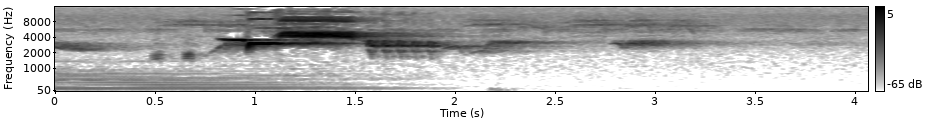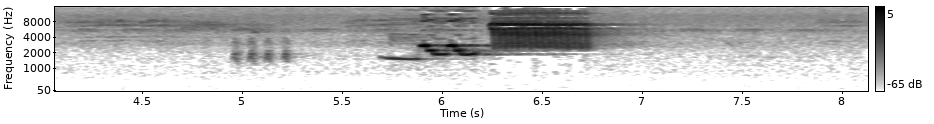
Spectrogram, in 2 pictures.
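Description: Recorded birdsong from a bird-ambience sound effect: a burst of chirps about a second in, a few fainter calls, then another short chirping call around six seconds in. Soft music dies away during the first two seconds.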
